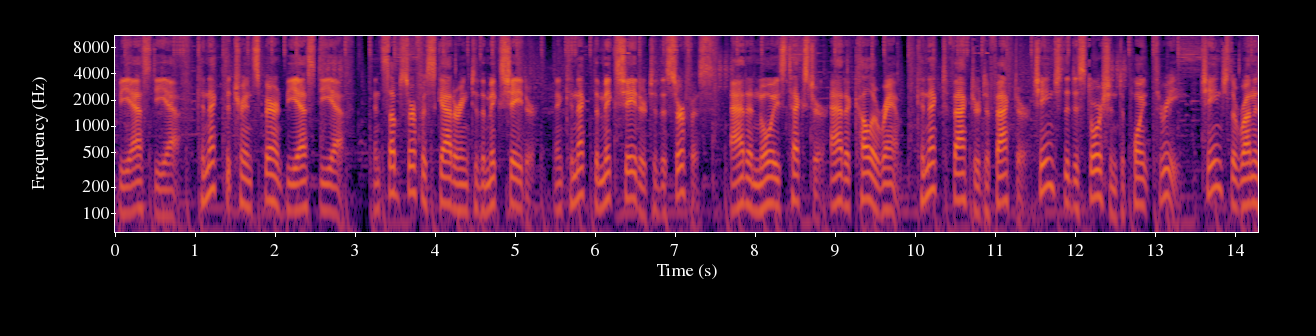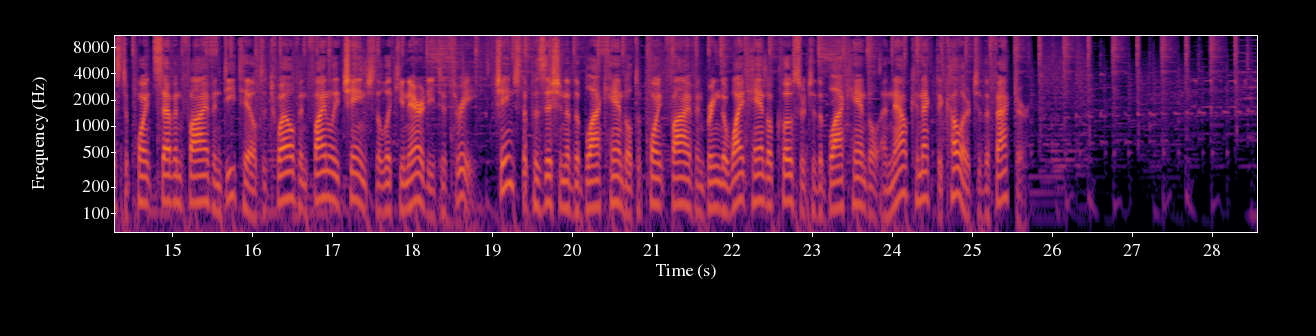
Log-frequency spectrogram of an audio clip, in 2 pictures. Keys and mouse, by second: 1.4-2.3 drag, 2.8-3.4 drag, 4.0 click, 5.1 middle click, 5.6 shift+a, 8.2 shift+a, 9.5 middle click, 10.3-11.1 drag, 11.5 middle drag, 12.7 click, 13.8-15.9 drag, 16.5 click, 17.5 click, 18.9 middle click, 21.1 click, 21.3 click, 22.8 click, 23.4-25.6 drag, 26.3-28.5 drag.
